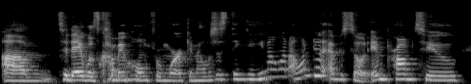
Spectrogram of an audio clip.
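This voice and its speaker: A woman of thirty, giving an impromptu casual vlog update in an animated, playful way, laughing often. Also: medium pitch, quick pace. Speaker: podcast host.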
